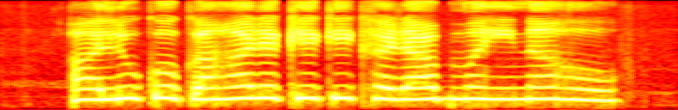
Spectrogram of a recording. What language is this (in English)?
Magahi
